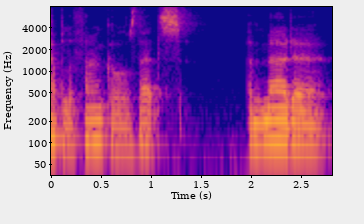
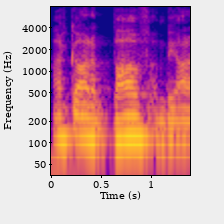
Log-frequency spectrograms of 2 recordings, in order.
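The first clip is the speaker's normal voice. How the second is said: louder, hammed-up repeat of the boast; mocking repeat; 3 semitones higher, 7 dB louder than usual. Host mocking the suspect's boast, loud and hammed-up. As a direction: throw his phrase back at him, mocking.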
